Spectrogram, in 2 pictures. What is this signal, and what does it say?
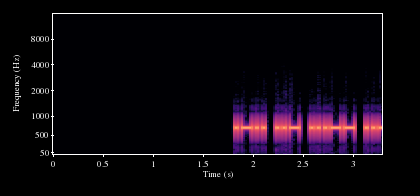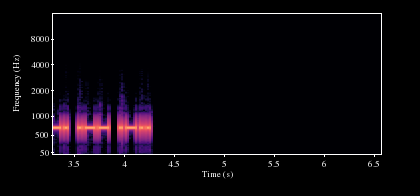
Morse code, heard as a keyed tone, about 34 wpm, 700 Hz. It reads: LU3FWL
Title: DXCC-100 Call Signs - 6 Characters - 35wpm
